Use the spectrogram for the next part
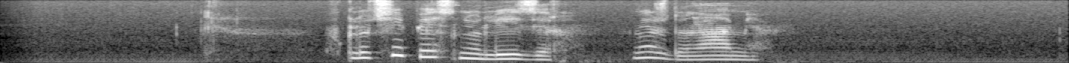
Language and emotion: Russian, sad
